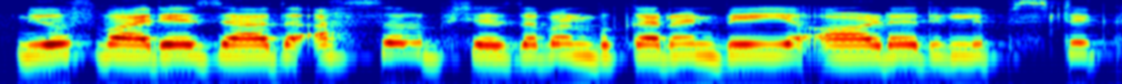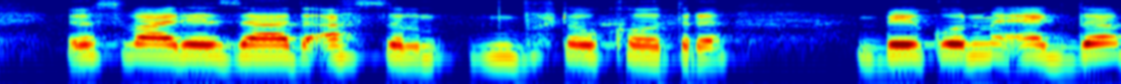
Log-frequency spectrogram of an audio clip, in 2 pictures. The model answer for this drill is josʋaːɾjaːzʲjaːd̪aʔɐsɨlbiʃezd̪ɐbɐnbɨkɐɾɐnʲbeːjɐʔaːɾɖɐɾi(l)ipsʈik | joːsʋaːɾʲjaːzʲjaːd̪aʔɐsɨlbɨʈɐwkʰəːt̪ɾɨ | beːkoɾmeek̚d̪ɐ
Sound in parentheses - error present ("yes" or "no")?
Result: no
